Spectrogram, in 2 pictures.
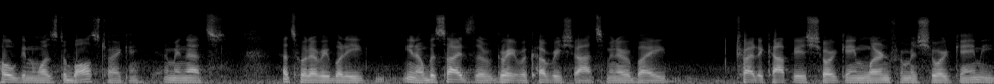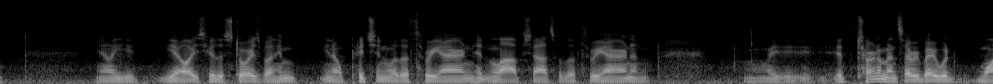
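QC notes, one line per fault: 1.0–2.5 s, resampler restarted on every block: regular ticks at 4 per second, one every 250 ms. Each block was converted alone, apparently from 24 kHz up to 48 kHz, so its edges lacked neighbouring samples. Every boundary carries a small error that ticks only under signal.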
